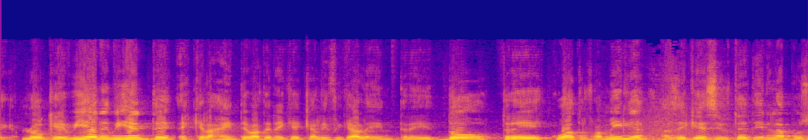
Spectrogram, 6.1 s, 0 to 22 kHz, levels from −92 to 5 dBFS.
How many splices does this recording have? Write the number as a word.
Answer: one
